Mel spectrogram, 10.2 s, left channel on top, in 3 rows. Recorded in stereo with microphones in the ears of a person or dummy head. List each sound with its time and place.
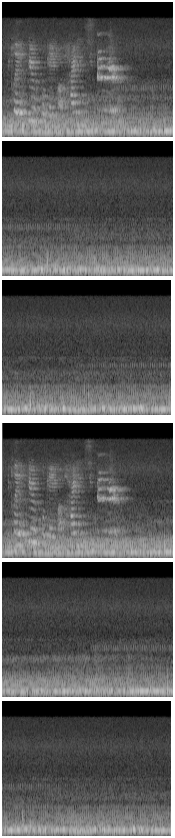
0.1 s a woman speaking: 10° right (ahead or behind), 3 m; by 1.8 s 15° left (ahead or behind), 2.5 m
1.9 s a cat meowing: 55° left (ahead or behind), 2.5 m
